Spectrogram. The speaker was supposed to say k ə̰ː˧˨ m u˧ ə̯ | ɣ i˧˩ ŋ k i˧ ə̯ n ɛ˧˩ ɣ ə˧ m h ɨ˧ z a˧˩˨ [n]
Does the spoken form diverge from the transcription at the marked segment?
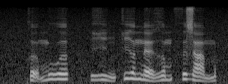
yes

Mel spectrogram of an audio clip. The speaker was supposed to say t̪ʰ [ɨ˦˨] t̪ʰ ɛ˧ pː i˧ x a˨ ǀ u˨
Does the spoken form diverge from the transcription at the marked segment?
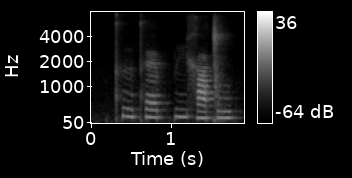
no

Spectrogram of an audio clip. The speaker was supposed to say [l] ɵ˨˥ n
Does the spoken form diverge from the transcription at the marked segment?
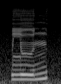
no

